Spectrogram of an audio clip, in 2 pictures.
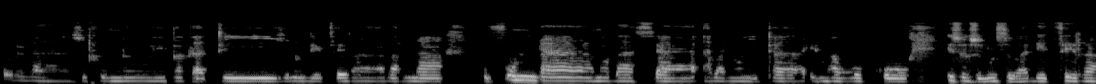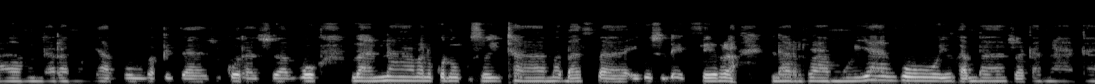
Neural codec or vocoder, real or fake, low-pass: none; real; 7.2 kHz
